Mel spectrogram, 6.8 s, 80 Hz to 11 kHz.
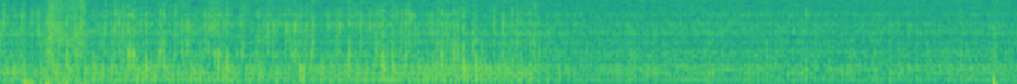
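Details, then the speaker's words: AM radio at 1218 kHz: raspy buzzing drone and hiss over the station, changing when the computer screen is unplugged and replugged; spurious signal traced to the plugged-in screen. "So, what's going on here that my screen is issuing this very loud noise?"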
